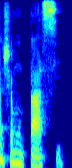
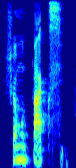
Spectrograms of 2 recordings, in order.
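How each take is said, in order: First: "táxi" pronounced "tássi"; x as S only. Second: "táxi" pronounced "tácsi". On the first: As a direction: drop the K sound from "táxi". Contraste sem o som de K. ("táxi" dito como "tássi") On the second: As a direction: sound both K and S in "táxi". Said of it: "que tem som de K S". ("táxi" com som de cs) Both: Shown as a demonstration.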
